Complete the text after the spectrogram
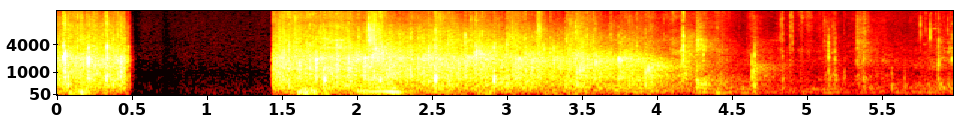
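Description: An audience claps for the speaker of the first lecture at an evening lecture event, a sustained burst of applause, dense and fairly loud, after a brief opening snippet and a short silence, then thinning out to a few scattered claps before fading.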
